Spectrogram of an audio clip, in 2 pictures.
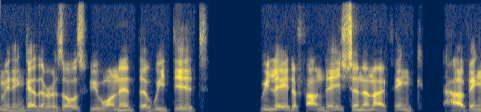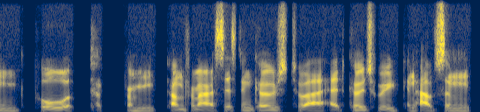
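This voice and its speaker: A young man answers questions directly and without fuss. His voice sits very low and sounds smooth and resonant. The delivery stays flat, and the recording is dry. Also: no room sound. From England. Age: young adult. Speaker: college soccer player. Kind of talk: casual interview answers.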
